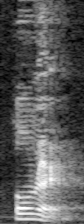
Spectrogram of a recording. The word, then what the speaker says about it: owner: for money landlord landlord owner owner American British owner who makes the are silent in in British accent Anamika sound of schwa awesome ona ona ona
